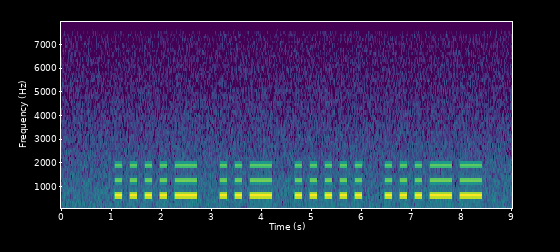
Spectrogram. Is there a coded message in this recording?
Yes: Morse code (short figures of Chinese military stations) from 1.0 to 8.5 s, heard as a keyed tone, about 8 wpm, 630 Hz. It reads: 4253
